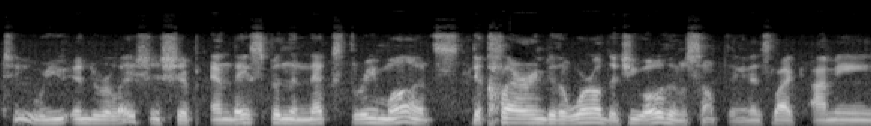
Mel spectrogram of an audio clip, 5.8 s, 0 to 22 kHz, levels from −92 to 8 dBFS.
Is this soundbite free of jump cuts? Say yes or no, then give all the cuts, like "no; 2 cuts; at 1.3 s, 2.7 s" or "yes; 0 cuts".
no; 1 cut; at 3.1 s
